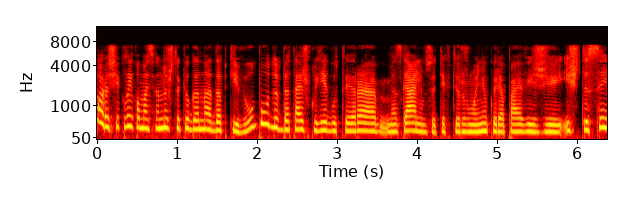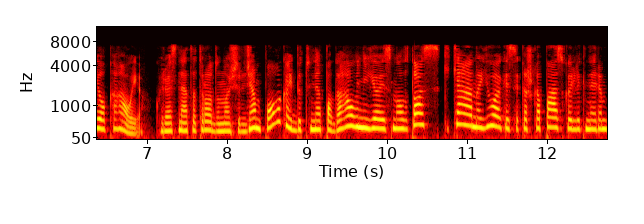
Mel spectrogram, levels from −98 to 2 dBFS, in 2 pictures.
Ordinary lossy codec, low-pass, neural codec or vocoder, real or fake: AAC, 32 kbps; 7.2 kHz; codec, 16 kHz, 8 kbps, FunCodec, trained on LibriTTS, 25 frames a second; fake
